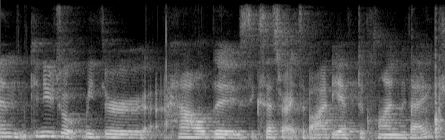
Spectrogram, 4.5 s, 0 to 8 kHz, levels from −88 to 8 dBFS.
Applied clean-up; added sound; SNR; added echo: none; Domestic sounds, home sounds; 16 dB; reverberation time 1.1 s.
